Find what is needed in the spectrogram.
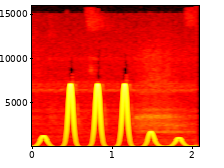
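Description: VCV Rack software oscillator putting out a pure sine tone that is frequency-modulated, so the pitch swoops up and down about three times a second. The swoops widen to very high whistling peaks about half a second in and narrow again near the end as the modulation strength is turned up and back down.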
